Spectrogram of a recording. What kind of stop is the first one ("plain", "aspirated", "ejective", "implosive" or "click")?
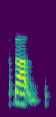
implosive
